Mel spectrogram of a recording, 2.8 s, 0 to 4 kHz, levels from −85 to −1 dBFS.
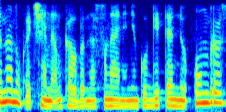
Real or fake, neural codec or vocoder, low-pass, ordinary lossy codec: fake; codec, 16 kHz, 4 kbps, X-Codec, HuBERT features, trained on general audio; 3.6 kHz; Opus, 64 kbps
